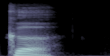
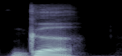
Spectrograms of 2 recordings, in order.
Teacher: कोई कंपन नहीं हुआ है ना? ये है अघोष। अब बोलिए ग। महसूस हुआ कंपन? ये है सघोष।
